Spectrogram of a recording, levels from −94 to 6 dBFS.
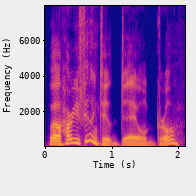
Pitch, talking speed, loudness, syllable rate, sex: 140 Hz, 255 wpm, -17 LUFS, 5.5 syllables/s, male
